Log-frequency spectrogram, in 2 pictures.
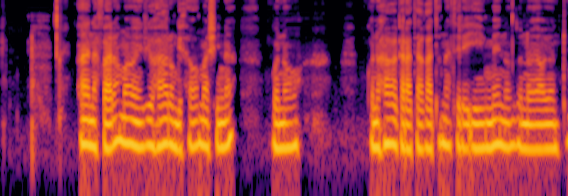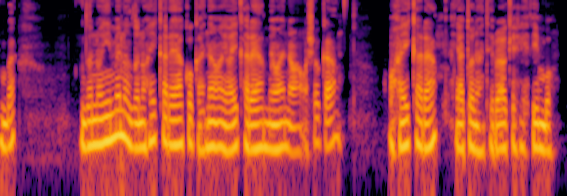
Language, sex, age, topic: Oshiwambo, male, 18-24, agriculture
